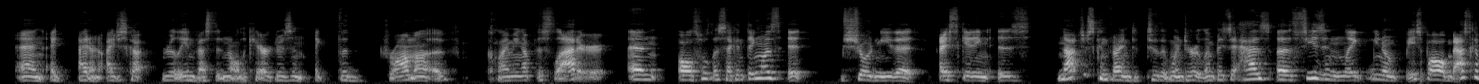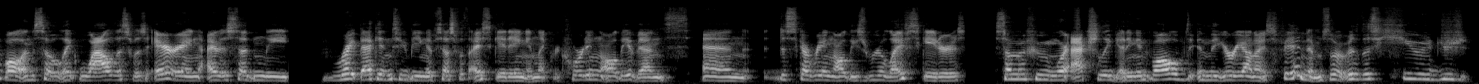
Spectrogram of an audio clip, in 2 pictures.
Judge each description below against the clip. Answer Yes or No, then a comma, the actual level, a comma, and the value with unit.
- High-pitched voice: Yes, high, 230 Hz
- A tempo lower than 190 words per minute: No, fast, 205 wpm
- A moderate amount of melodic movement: No, wide, 7.1 semitones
